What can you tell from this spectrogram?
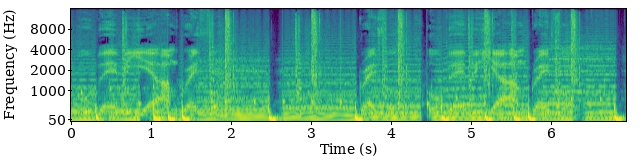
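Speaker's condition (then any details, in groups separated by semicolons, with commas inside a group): No condition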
